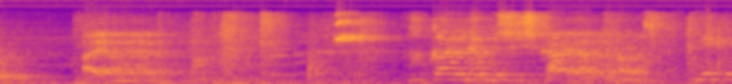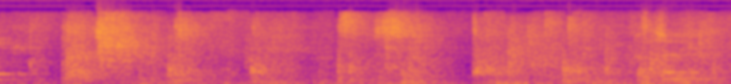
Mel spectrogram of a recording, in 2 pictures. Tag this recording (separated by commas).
Speech, Music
